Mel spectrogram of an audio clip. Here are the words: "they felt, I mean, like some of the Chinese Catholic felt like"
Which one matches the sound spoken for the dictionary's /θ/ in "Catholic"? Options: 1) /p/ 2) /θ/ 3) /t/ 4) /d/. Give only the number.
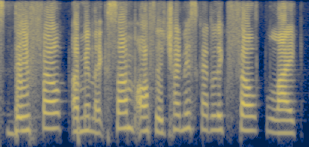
3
